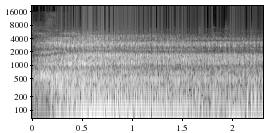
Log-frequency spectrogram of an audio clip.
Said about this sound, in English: and you see that surrounding this big tentacle there are literally hundreds of smaller ones that wreath its face. That's where the eye sits at, and in all of its horrific glory, it roars and the cavern shakes.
